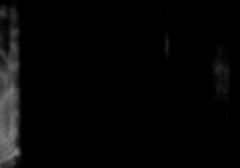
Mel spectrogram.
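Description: A woman's word trailing off, then dead silence on the video-call line with one faint tick near the end.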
